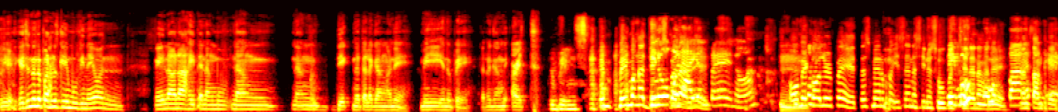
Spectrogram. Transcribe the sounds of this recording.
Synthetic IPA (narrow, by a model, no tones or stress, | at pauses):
wikɐsɐnɐnɐpɐnʊnd̪̚kɐjʊŋmuːvinɐjo̞n | ŋɐjonlɐonɐkɐkiːt̪ɐnɐŋmuvinɐŋ | nɐŋd̪ɪk̚nɐt̪ɐlɐɡɐŋʔɐnoɛ | mɐjʔɐnopɐɛt̪ɐlɐɡɐŋmɐjʔaɹt̪̚binsmɐjmɐjmɐŋad̪ɪknospɐnaajpɛnoʔomɐjkoːlɛɹpɐʔɛt̪asmɛːɾonpɐʔɪsanɐsɪnuːsuːɡʊsɪlɐnɐŋɐnoɛpnɐŋt̪ɐŋkɛ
